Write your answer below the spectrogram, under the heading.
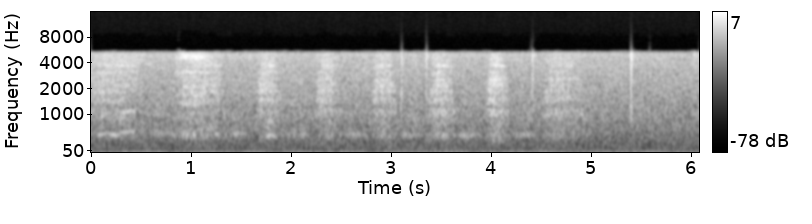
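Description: Repeated puffs of breath blown into a small twig-burning stove to fan the fire, coming in a rhythm of roughly one every two-thirds of a second, with a few sharp crackles from the burning twigs.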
